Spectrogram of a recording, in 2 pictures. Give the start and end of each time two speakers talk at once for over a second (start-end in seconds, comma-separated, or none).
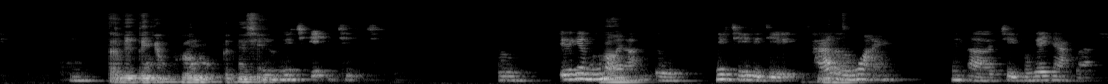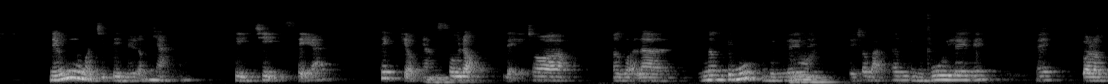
none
